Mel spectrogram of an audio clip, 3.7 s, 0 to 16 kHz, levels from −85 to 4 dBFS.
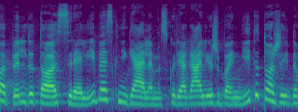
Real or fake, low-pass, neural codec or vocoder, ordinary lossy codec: real; 14.4 kHz; none; MP3, 96 kbps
